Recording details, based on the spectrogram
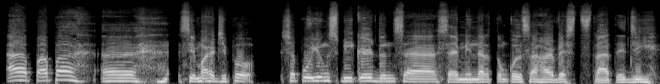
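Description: An actor playing a dutiful, bashful grown son, speaking politely and respectfully in a radio drama. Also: male voice, medium pitch, steady tone, measured pace, darkish tone, no echo, clean studio sound, lightly acted. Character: dutiful, bashful adult son courting a woman.

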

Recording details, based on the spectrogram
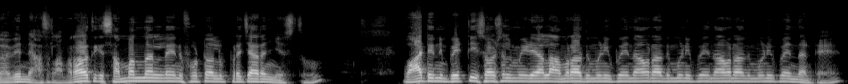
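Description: A man's voice: medium pitch, a little mellow. A man speaking as a political commentator in an interview, in a critical, opinionated way with emphatic repetition.

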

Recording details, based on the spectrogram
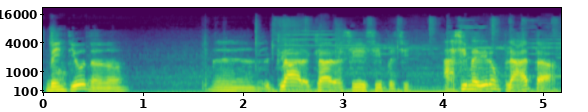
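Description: A man's voice: mid-range voice, a little slow, faint music behind. A man in his early twenties with a Latin American accent, casually commenting on a game in slangy, joking talk. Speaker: game streamer. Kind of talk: casual playthrough commentary, reading subtitles aloud. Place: indoor room at home. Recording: dull lo-fi stream audio with game noise. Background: video game sound.

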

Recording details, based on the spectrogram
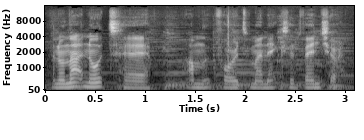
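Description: A Scottish man in his thirties chatting casually to camera as a fishing vlogger, in a relaxed, thoughtful way with some hesitation. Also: on the high side, fast, over music. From Scotland. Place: outdoors on a grassy riverbank.

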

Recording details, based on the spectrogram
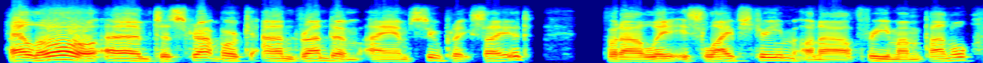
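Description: A man's voice: mid-range voice, moderate pace, a bit bright, no echo, highs cut off. A man on a panel over a video call, rambling and saying "okay" and "um" a lot. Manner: rambling, peppers talk with "okay" and "um". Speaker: panel guest. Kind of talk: casual panel chat. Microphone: computer mic on a video call.

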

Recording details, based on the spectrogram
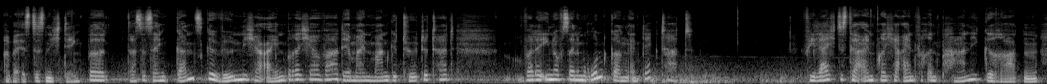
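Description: A low-voiced, dignified grieving widow. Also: female voice, expressive, fairly quick, background noise. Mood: guarded, composed. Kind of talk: radio play acting.

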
